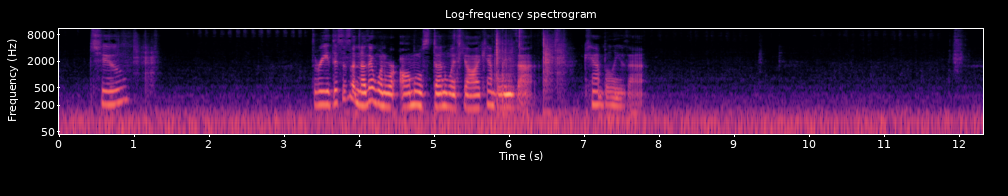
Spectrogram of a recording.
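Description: A felt-tip marker scratches softly on paper.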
